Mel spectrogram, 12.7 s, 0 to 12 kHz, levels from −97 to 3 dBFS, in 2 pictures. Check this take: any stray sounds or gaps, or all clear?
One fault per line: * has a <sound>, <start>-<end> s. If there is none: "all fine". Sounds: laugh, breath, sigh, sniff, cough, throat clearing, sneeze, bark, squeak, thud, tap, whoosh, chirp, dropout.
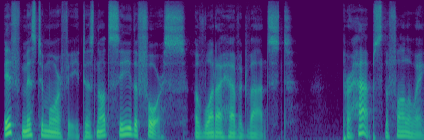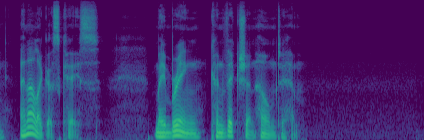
all fine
